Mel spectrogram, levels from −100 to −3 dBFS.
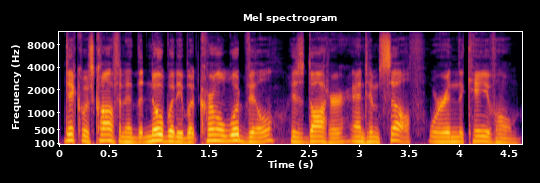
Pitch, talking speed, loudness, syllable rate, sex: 140 Hz, 220 wpm, -19 LUFS, 6.3 syllables/s, male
